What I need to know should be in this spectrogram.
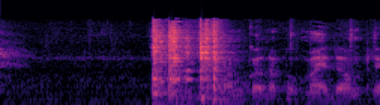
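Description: A metal pot lid clanks against a pot.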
